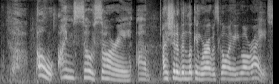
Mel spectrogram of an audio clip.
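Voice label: apologizing, American English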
